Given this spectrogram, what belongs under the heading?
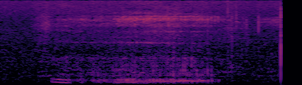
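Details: Snoring: a single low, rumbling, fluttering breath sound in a quiet room.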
